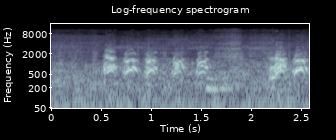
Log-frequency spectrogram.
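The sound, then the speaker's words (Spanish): A dog lying on the ground, watchful and wagging its tail, barks in a quick run of about five sharp barks, pauses briefly, then lets out two or three more, clear with no talking. “tomando fuerzas, se acercó en silencio a la puerta del hombre, pero frenó en seco al ver un perro echado en el suelo, ah. en actitud vigilante, meneando la cola.”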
